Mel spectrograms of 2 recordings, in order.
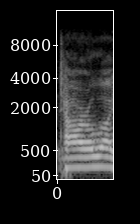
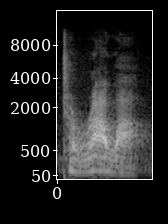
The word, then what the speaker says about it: Tarawa: to the beach and when I said Tarawa he said Sonny he says it's pronounced Tarawa and the way you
